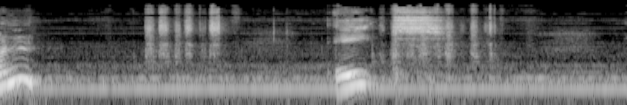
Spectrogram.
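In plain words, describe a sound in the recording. A coin scratches across a paper card in short rasping strokes.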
